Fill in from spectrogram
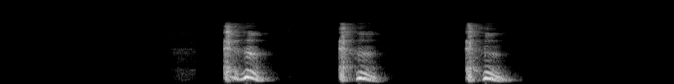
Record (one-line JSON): {"three_cough_length": "6.7 s", "three_cough_amplitude": 27615, "three_cough_signal_mean_std_ratio": 0.31, "survey_phase": "alpha (2021-03-01 to 2021-08-12)", "age": "65+", "gender": "Female", "wearing_mask": "No", "symptom_none": true, "smoker_status": "Never smoked", "respiratory_condition_asthma": false, "respiratory_condition_other": false, "recruitment_source": "REACT", "submission_delay": "1 day", "covid_test_result": "Negative", "covid_test_method": "RT-qPCR"}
